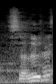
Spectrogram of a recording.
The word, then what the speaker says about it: salute: Salute.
